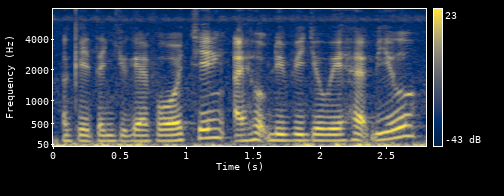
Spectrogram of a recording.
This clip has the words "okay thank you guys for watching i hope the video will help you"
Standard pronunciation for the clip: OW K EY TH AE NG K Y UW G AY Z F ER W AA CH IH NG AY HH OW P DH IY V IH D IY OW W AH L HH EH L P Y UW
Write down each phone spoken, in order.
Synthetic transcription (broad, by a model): OW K EY T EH NG K Y UW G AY F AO W AA CH IH NG AY HH OW P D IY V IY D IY OW W AH L HH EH P Y UW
